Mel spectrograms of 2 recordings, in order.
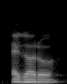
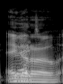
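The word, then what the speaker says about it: এগারো: Egaro. I feel like I feel like I'm gonna trust you. Egaro, 11. Egaro. It sounds a bit like egg roll.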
